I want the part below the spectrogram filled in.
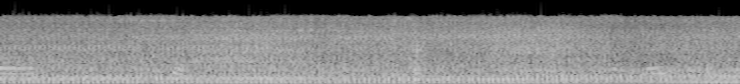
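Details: Craftsman snowblower after a transmission replacement, cold start on a cold morning with choke and priming: the small single-cylinder engine putters at a steady idle, roughly four beats a second with no stumbles; runs fine.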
